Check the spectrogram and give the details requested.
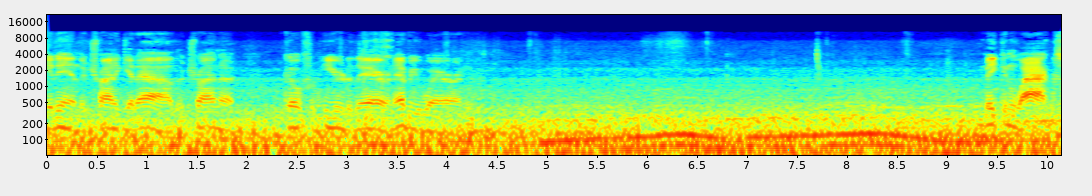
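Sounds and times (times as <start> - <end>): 
speech: 0.0 - 4.4, 9.4 - 10.1
cars driving past on a highway: 4.1 - 10.1.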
